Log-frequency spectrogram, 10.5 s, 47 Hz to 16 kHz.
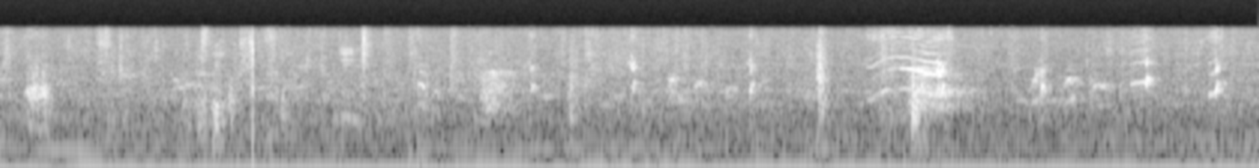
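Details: Bull Terrier puppy, 26 days old, giving short squeaky whines and one longer wavering, rising-then-falling whimper near the middle, amid scattered clicks, rustling and faint background voices indoors.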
